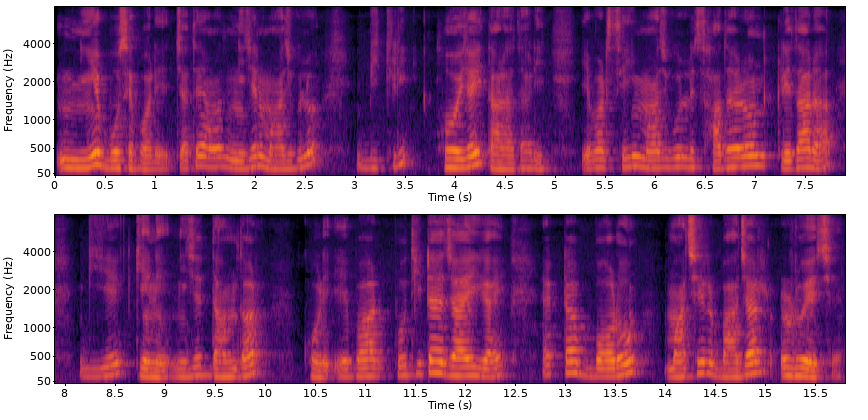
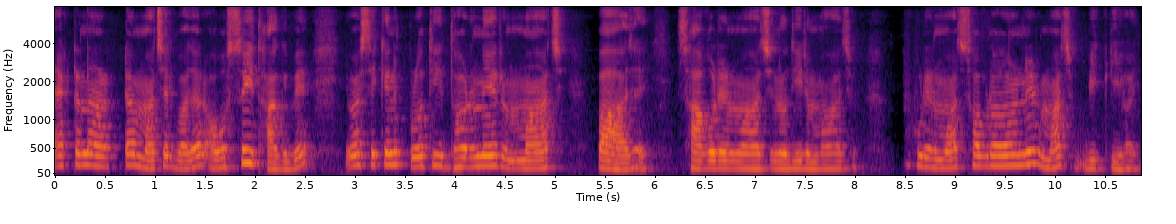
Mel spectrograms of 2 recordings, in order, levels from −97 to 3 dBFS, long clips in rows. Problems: none marked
